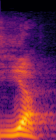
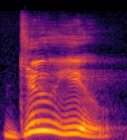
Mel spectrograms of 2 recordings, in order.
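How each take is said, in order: First: The two words are squeezed into one short syllable. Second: Both words are said fully and separately.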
